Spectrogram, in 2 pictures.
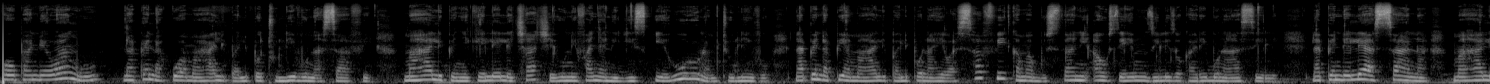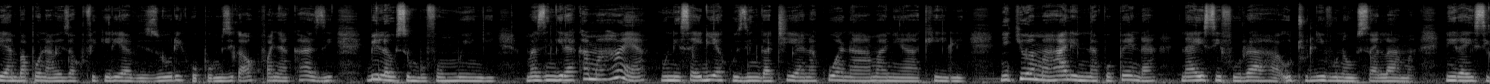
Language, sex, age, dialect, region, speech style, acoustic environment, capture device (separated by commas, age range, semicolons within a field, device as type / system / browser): Swahili, female, 25-34, Kenya - Nairobi Sheng-influenced, Kenya, happy, nature, desktop / Windows / Chrome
